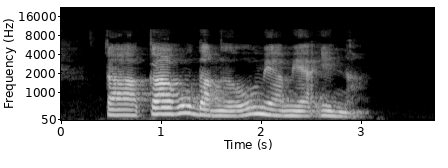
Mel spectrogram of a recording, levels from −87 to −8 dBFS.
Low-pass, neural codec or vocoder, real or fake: 9.9 kHz; vocoder, 22.05 kHz, 80 mel bands, WaveNeXt; fake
